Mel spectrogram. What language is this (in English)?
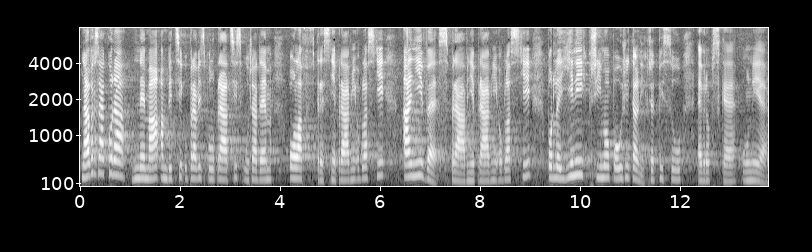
Czech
